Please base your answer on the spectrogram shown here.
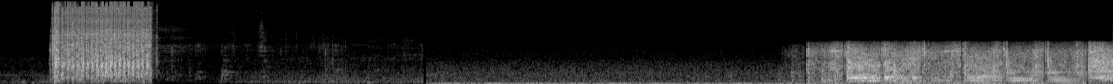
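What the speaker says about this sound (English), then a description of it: "Full auto burst, here we go." A Crosman DPMS SBR full-auto BB rifle fires a loud, sharp burst lasting about a second, followed by quieter rattling and then a steady broadband rush of noise later on.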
